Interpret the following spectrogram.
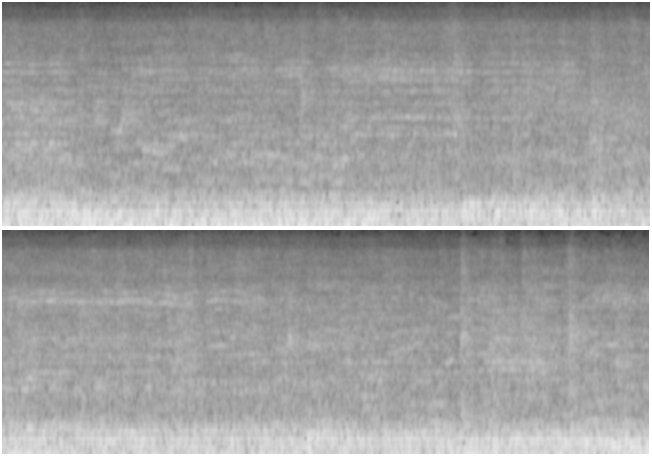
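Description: Loud, steady pinball arcade din: many machines' music, electronic sound effects and voice call-outs running together in one dense wash.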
